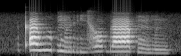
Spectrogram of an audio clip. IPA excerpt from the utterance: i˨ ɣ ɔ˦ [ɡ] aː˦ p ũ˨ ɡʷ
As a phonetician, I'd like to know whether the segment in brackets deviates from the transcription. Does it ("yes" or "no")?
no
